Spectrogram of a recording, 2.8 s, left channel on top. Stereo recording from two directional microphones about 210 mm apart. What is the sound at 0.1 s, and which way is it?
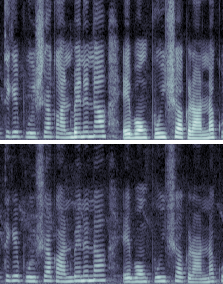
A woman's voice, 45° left (ahead or behind).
